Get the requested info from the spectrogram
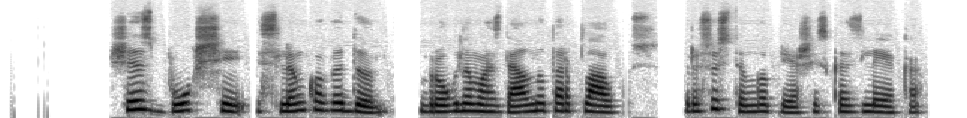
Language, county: Lithuanian, Panevėžys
